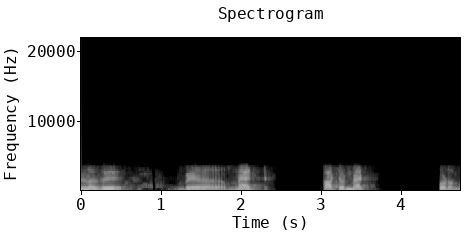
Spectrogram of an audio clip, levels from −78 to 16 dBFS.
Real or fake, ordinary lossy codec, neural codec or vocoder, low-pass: fake; none; vocoder, 44.1 kHz, 80 mel bands, Vocos; 3.6 kHz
